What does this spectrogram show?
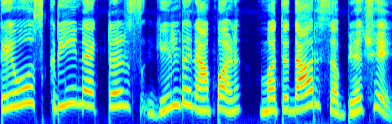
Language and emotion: Gujarati, neutral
